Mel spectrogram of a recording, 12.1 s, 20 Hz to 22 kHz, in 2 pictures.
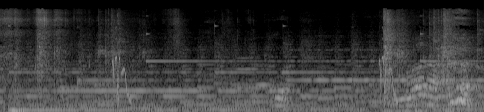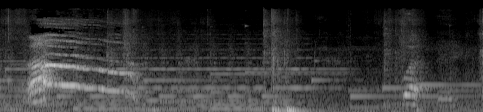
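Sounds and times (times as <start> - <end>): background music: 0.0 - 12.0
child crying high-pitched: 5.2 - 7.9.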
